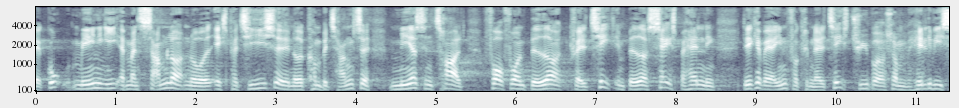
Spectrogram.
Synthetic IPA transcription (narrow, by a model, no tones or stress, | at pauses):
ɡ̥o̝̰ːme̝ːne̝ŋiʔæ̥mænsɑ̈mlɐnɔ̽ːð̩ˠeɡ̥spʰæɐt͡sʰiːsənɔ̽ːð̩ˠkʰɒ̽mpət͡sʰɑ̈ŋsə | me̝ːɐsent͡sʰʁɑ̰̈ːld̥ | fɒ̽æfɔ̰̽ːe̝nb̥eð̞ˠʁɐkʰʋælit͡sʰe̝̰ːd̥e̝nb̥eð̞ˠʁɐsɛ̰ɪsb̥e̝ɦæn̰le̝ŋ | d̥e̝kʰæʋæːɐe̝n̩fɒ̽kʰʁiminælit͡sʰe̝̰ːd̥st͡sʰyːb̥ɐsɒ̽mɦeld̥iʋḭːs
